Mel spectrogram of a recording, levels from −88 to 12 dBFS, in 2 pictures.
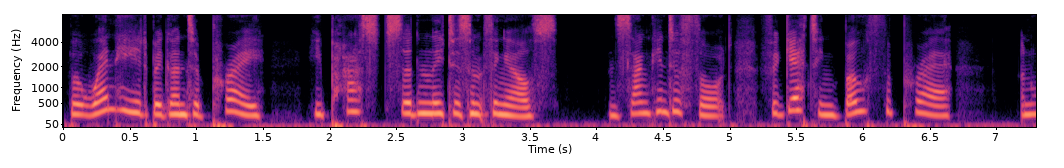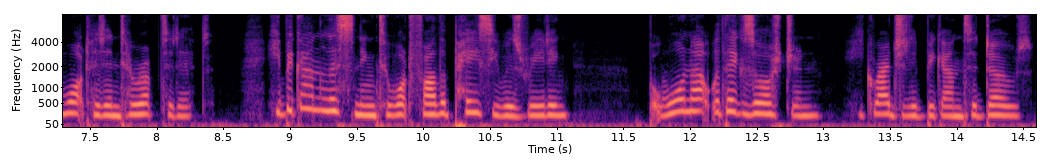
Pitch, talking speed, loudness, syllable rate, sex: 245 Hz, 185 wpm, -18 LUFS, 5.7 syllables/s, female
